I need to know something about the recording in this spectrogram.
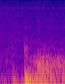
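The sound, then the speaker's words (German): A deep, low rumble of thunder swells up suddenly about a third of the way in and keeps rolling heavily to the end, loud, while church bells ring, with no voices. “Oh, da donnert's und die Kirchenglocken läuten.”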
